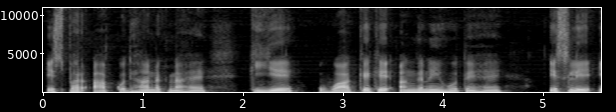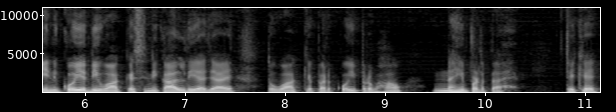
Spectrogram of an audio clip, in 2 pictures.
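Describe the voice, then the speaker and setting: Male tutor, exam-prep lecture, clear resonant tone, repeats points and checks in often. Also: mid-range voice, unhurried, a little mellow, no echo, clean studio sound. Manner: explains patiently with frequent "ठीक है" check-ins; repeats key points for emphasis. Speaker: Hindi grammar teacher.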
